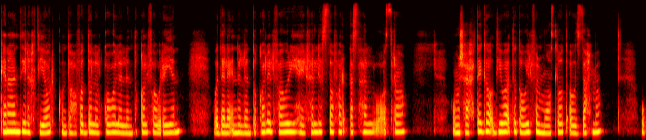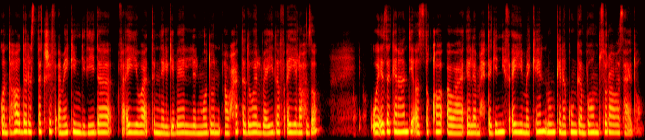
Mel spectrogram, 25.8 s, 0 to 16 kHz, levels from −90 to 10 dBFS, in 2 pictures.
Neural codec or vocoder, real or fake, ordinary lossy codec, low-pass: autoencoder, 48 kHz, 128 numbers a frame, DAC-VAE, trained on Japanese speech; fake; none; 14.4 kHz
